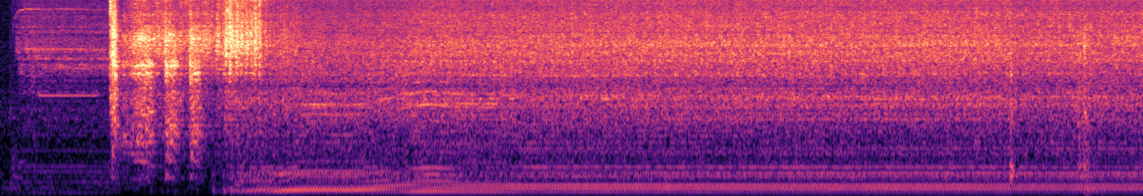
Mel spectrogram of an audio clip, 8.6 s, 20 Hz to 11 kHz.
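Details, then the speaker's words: 2003 Honda Element cranking and idling: profoundly loud raspy idle with a rapid puffing beat, traced underneath to a blown exhaust donut gasket; exhaust leak. "as you guys could tell this is profoundly loud it was still very very annoying so we're gonna do is we're gonna climb underneath and look for a leak"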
